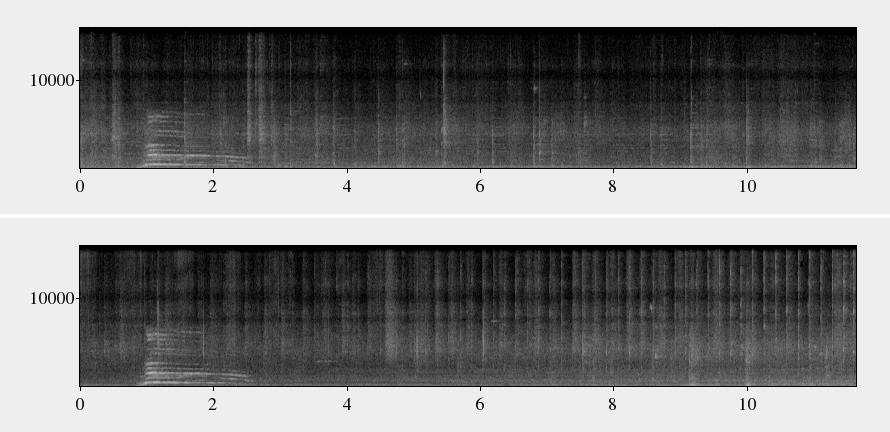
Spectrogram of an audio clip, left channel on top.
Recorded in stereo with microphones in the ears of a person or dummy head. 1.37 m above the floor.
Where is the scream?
75° right (ahead or behind), 5 m; by 2.6 s 85° right, 6 m.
